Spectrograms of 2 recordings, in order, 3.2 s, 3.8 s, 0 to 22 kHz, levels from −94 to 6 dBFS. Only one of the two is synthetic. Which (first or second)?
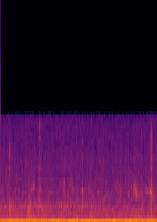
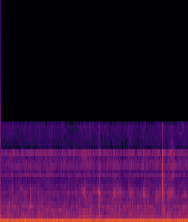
second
